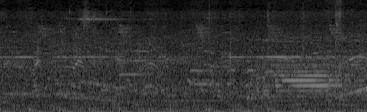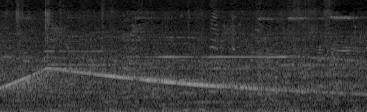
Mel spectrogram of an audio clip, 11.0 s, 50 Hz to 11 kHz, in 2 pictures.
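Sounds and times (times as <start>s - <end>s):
busy outdoor background: 0.0s - 11.0s
siren rising and falling: 4.2s - 11.0s.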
